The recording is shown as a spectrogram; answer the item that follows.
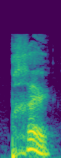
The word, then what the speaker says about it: prêt: Prêt. Final T not pronounced. E accent circonflexe like that phonetically gives you the E sound.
